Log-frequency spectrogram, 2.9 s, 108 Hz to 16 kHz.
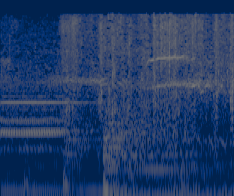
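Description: A spooked horse neighs in Red Dead Redemption 2, a sharp whinny breaking out partway through over a steady ambient game background, close and fairly loud, followed by a low thud.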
